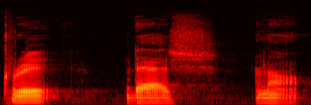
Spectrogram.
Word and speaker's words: Krishna: It's Kri dash Na. Kri is one syllable, Na is another one.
